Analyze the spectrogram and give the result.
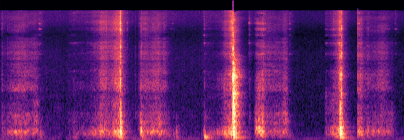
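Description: A metal table knife slices repeatedly through a hand-sized solid slab of blue kinetic sand resting on a wooden board, giving soft grainy rasping strokes. The blade comes down onto the board three times with short, sharp chopping taps that die away almost at once.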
